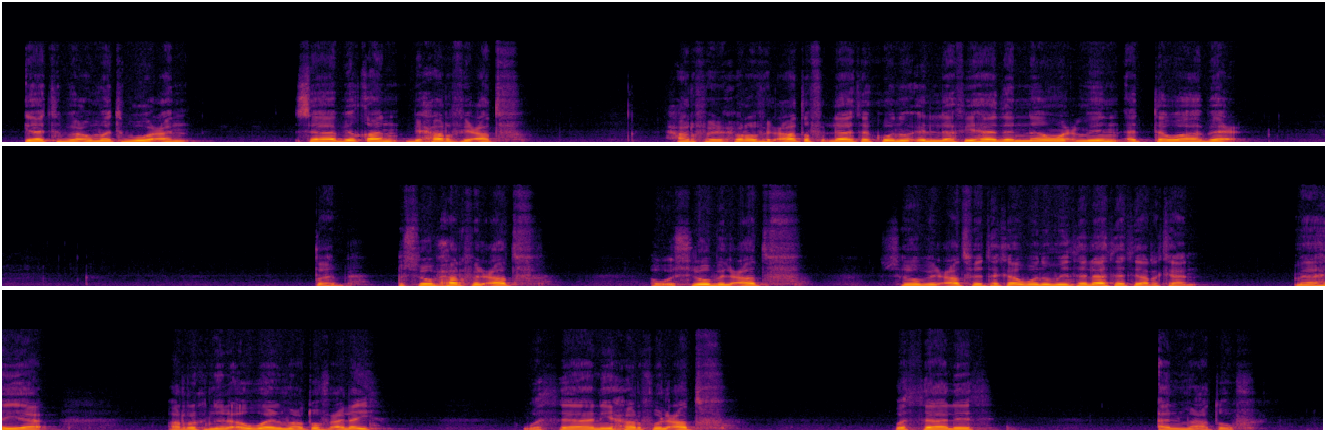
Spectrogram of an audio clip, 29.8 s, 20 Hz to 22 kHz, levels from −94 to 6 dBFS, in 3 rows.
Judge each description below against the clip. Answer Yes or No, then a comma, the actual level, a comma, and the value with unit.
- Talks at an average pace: Yes, average, 80 wpm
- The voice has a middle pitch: Yes, medium, 170 Hz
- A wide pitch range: No, narrow, 2.5 semitones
